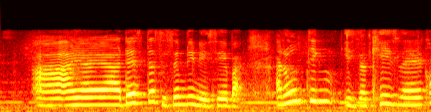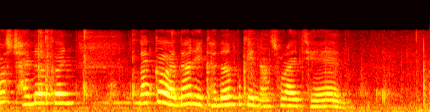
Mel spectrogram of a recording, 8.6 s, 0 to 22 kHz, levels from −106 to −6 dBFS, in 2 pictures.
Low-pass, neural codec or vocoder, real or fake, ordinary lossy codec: 7.2 kHz; none; real; none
